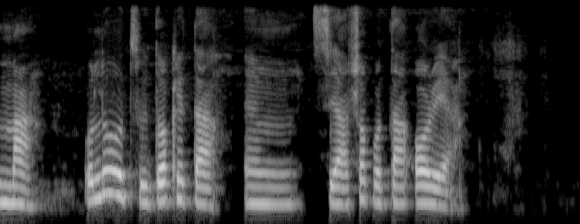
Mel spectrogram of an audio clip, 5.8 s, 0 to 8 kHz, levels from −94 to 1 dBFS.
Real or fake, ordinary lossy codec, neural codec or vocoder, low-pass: real; none; none; 7.2 kHz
